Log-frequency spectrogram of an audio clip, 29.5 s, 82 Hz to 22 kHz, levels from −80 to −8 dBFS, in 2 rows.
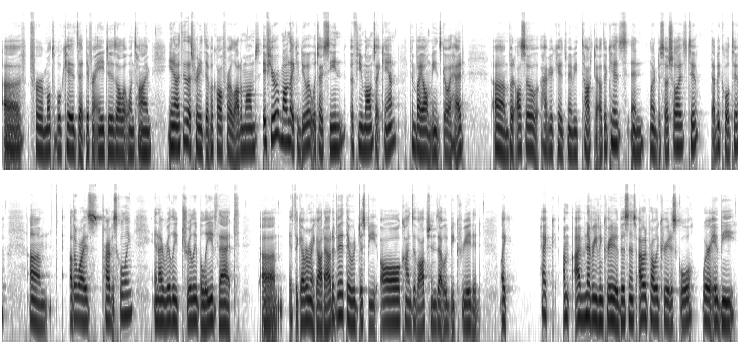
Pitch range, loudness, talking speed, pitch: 155-175 Hz, -20 LUFS, 230 wpm, 165 Hz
